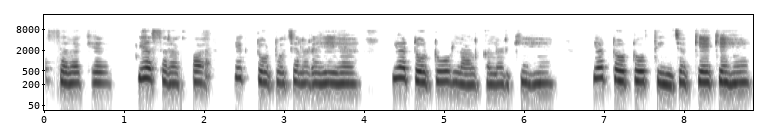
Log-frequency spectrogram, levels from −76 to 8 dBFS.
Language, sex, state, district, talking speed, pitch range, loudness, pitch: Hindi, female, Bihar, Saran, 155 wpm, 215-245 Hz, -19 LUFS, 230 Hz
